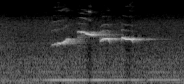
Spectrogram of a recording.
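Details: Brief high warbled phrase from a Javan grey-throated white-eye, played to stimulate other birds: a rising sweep, then two quick twittering bursts of thin, bright notes over a steady low hum.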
